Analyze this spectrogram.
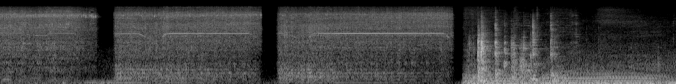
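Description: Cordless electric ratchet running in three short runs as it spins off 10 mm bumper-stay fasteners: a steady motor whir with a thin high whine. About two-thirds of the way in it stops, and metal clanks and rattles follow as the steel bumper stay is worked loose.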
